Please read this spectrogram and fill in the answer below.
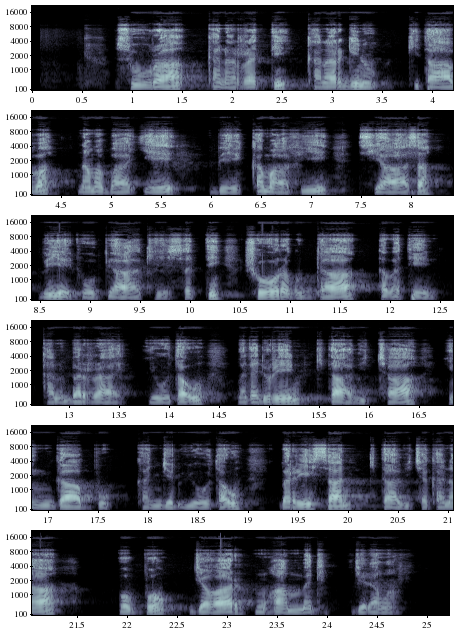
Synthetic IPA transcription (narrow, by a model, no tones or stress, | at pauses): suːɾaːkɐnɐrːɐt̪ːɪkʰɐnɐɾɡɪnʊ | kɪt̪aːbɐ | nɐmɐbaːjʔːe̞ː | be̞ːkːɐmaːfɪ | sɪjaːsɐ | bɪjːɐɪt̪o̞ːpʼːɪjaːkʰe̞ːsːɐt̪ːɪʃo̞ːɾɐɡʊd̪ːaːt̪ɐpɐt̪ʰe̞ːŋ | kɐnbɐrːaːɛ | jo̞ːt̪ɐʔʊ | mɐt̪ɐd̪ʊɾe̞ːŋkɪ̥t̪aːbɪt͡ʃːaː | hɪŋɡaːbːʊ | kɐnd͡ʒɛᶑʊjo̞ːt̪ɐʔʊ | bɐrːe̞ːsːaːŋkɪ̥t̪aːbɪt͡ʃːɐkɐnaː | ʔɔbːɔd͡ʒɐwaːɾmʊɦamːɐd̪ | d͡ʒɛᶑɐmɐ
